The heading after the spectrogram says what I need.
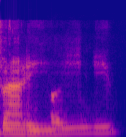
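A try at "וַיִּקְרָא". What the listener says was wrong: Là, tu as dit va yav. Et là, c'est va. Ici, c'est un i.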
